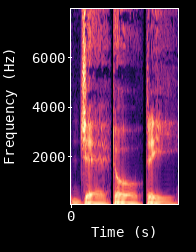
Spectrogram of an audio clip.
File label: "jetori", concat syllables; Affixing experiment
